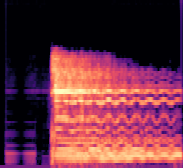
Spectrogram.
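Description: A short burst of recorded music: two soft plucked notes, then a loud, sustained electric guitar chord with a wavering, chorus-like shimmer that rings out without any voices.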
